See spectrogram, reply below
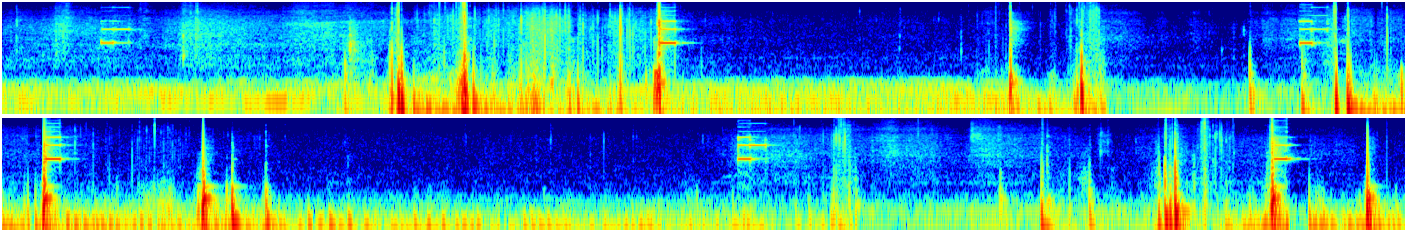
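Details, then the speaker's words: Role-played ASMR hospital check-up of a patient with a cold, blocked ears and swollen tonsils. Short electronic beeps with soft handling clicks from a digital thermometer taking the patient's temperature, which reads normal, before listening to the heart. "Înainte de a-ți asculta bătăile inimii, îți voi lua mai întâi temperatura. Temperatura corpului nu ar trebui să fie ridicată~ Voi lua temperatura pacientului~"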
